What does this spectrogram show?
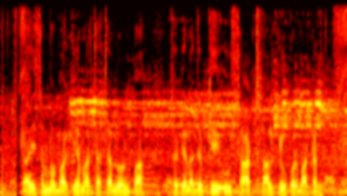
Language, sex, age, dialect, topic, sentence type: Bhojpuri, male, 18-24, Western, banking, statement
